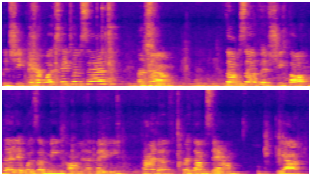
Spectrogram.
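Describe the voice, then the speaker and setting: A woman teacher with a high voice reads a picture book to young children in an emphatic, questioning way, echoing back what they answer. She is recorded at a distance from the microphone in a roomy, echoing space, with some faint noise behind her. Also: measured pace. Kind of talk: interactive storybook read-aloud. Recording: roomy echo, distant mic, background noise.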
